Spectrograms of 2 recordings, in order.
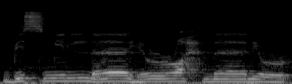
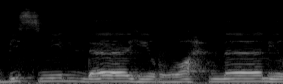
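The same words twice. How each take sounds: First: The r is said like an English r. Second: The r is tapped with the tongue tip. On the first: The speaker calls it wrong. "pronounce it like a, a British R" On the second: The speaker calls it right. "ticking you know, your palate with the tip of your tongue"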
